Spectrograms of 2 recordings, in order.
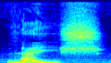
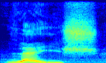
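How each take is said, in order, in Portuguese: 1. Tem uma vogal libanesa, terminando em som de sh. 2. Tem uma vogal libanesa, terminando em som de sh.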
